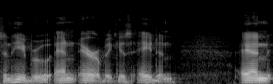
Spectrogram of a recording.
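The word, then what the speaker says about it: Aden: Aiden, Adn, which is really close to the pronunciation of Eden. Yes. It's the way it's pronounced in Hebrew and Arabic is Aiden.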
